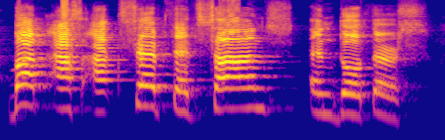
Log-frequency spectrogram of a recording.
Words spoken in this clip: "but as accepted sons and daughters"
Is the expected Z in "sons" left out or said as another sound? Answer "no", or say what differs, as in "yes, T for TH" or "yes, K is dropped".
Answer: yes, S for Z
